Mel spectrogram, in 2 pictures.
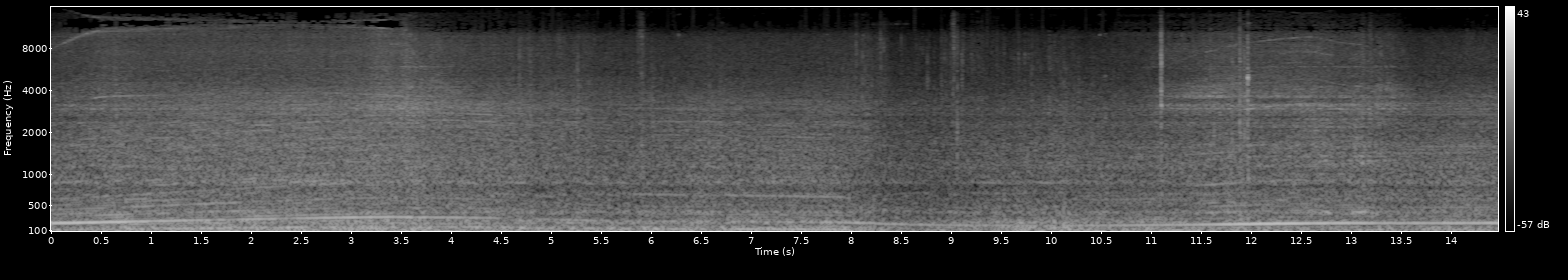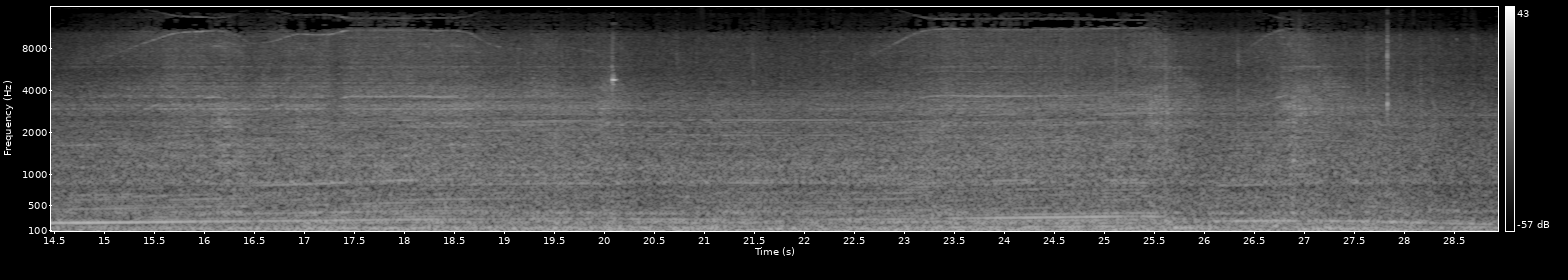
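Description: Turbocharged 2.0-litre straight-six (RB20DET) of an R32 Nissan Skyline GTS-t heard from inside the cabin while lapping a track, with a steady low rumble of road noise. The engine note climbs for the first few seconds, falls away between about four and nine seconds in, climbs slowly again for the next several seconds, then rises and drops once more near the end.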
